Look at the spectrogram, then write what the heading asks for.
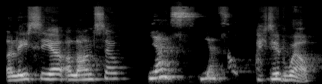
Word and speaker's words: Alicia Alonso: I hope I pronounced her name correctly. Alicia Alonso?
